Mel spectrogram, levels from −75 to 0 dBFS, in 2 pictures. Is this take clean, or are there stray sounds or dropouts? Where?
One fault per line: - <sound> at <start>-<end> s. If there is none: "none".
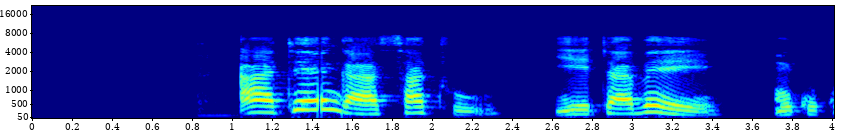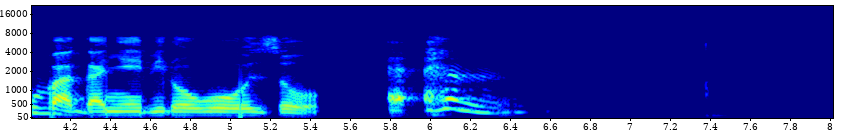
- throat clearing at 5.8-6.5 s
